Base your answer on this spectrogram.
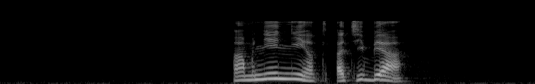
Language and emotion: Russian, angry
